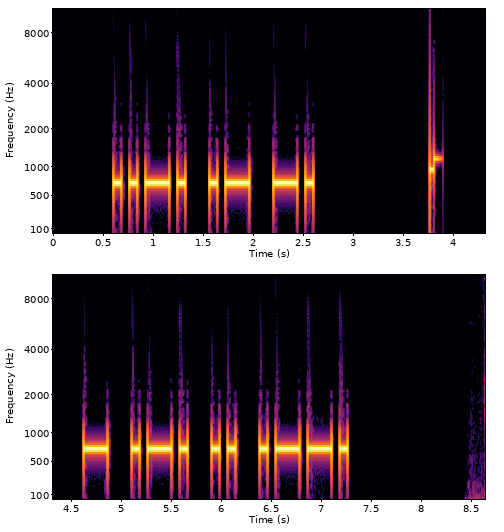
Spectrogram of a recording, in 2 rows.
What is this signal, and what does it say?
Morse code, heard as a keyed tone, about 15 wpm, 700 Hz. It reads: FAN TRIP
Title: Sentences from Top 1000 Words - Review Part 4 - New Word Drill - 15wpm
